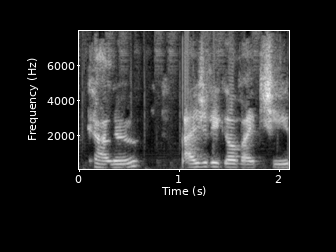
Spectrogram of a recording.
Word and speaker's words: Kalu: Kalu.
